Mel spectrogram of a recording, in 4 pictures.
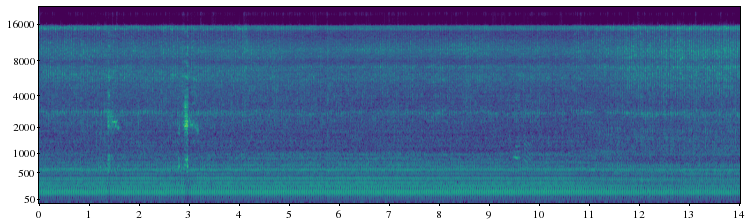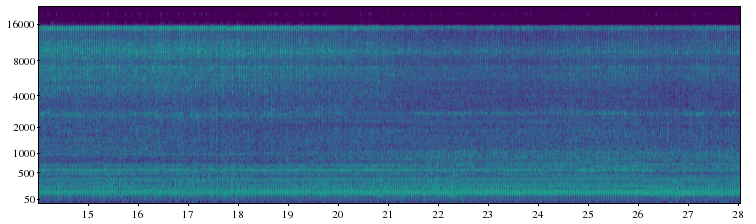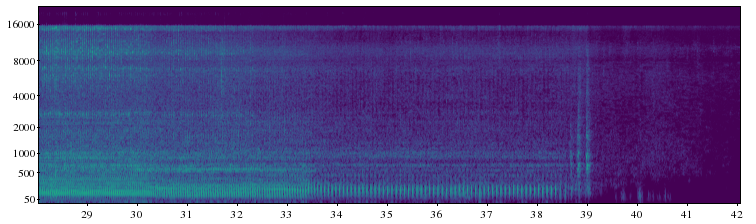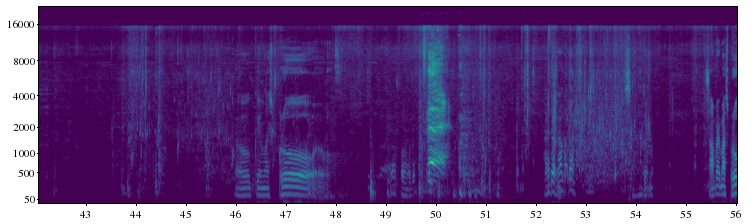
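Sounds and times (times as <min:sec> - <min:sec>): small engine running: 0:00.0 - 0:39.2.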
